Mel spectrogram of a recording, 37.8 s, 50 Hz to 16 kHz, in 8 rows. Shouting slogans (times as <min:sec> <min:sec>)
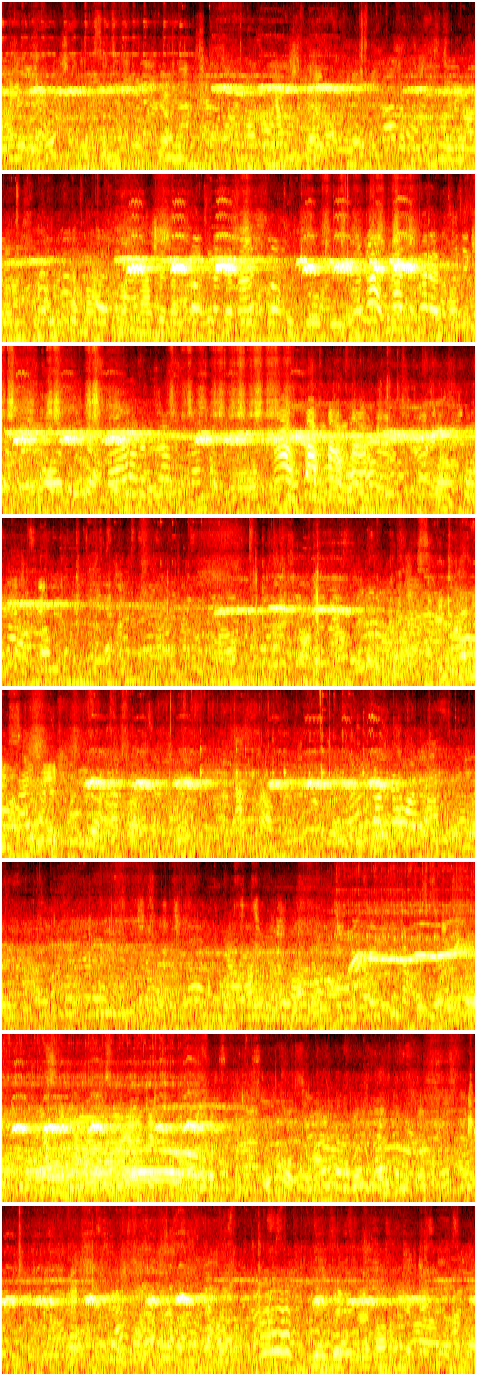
0:28.2 0:30.6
